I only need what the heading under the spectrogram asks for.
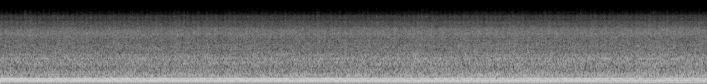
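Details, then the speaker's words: Troy-Bilt TB200 push mower, Briggs & Stratton 550e 140cc, after full service (oil, blade, spark plug, air filter); previously would not start after 14–15 pulls, now starts on third pull: steady, even single-cylinder drone with constant pitch, no misses or surging; normal running. "well at least she cranks on the third pull second second third that's better than what it was"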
